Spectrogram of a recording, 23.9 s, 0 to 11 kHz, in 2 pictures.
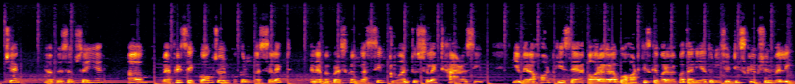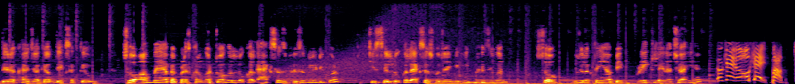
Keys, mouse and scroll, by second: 0.4-1.7 scroll up 1, 1.8-2.2 scroll down 1, 2.2 click, 5.5 shift+1, 16.6 click.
